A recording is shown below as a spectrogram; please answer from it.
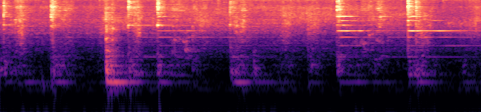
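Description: A spatula scrapes and stirs tomato curry for paneer and okra in a hot pan, with repeated sharp scraping strokes about once a second over a steady close sizzle, and no one talking.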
